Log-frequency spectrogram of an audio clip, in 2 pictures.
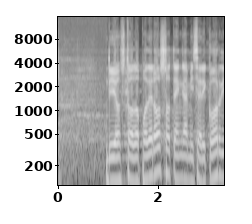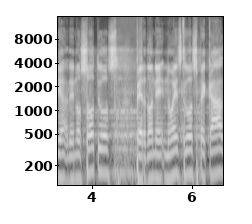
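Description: A man sings through a microphone in a reverberant hall.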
